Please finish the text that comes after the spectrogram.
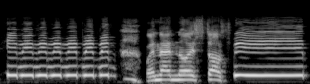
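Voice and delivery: high piercing mock beeps; imitated beeping. Driver voicing the noise in his head, high mock beeps. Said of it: "I hear this noise in my head".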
